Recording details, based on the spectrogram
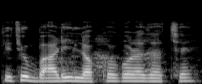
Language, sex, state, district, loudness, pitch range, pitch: Bengali, male, West Bengal, Alipurduar, -17 LUFS, 150-165 Hz, 155 Hz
